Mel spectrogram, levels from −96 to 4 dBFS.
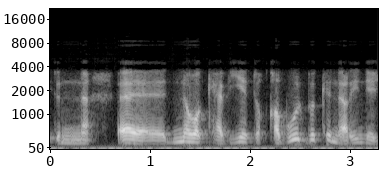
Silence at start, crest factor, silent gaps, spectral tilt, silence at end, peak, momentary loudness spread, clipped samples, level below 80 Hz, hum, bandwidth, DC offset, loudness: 0 s; 18 dB; none; -7.5 dB/octave; 0 s; -2 dBFS; 11 LU; under 0.1%; -50 dBFS; none; 4.9 kHz; under 0.1%; -20 LUFS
